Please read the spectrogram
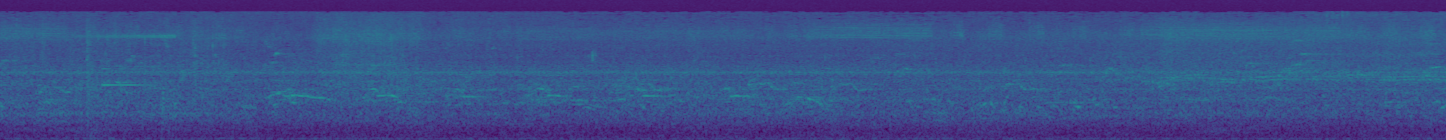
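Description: Quiet outdoor ambience: a low steady hiss with faint, scattered chirps of distant birds, mostly in the first half.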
